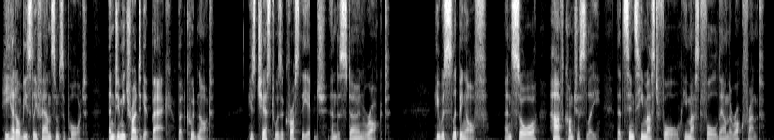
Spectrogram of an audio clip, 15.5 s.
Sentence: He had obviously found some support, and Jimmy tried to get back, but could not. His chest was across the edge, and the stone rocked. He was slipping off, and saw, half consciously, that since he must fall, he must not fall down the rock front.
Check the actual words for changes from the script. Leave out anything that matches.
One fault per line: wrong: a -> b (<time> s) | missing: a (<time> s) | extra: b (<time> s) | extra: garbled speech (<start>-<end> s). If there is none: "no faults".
missing: not (14.0 s)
